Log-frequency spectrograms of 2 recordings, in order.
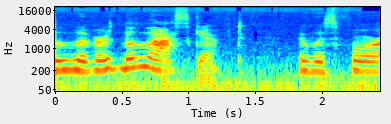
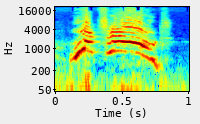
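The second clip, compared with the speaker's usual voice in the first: very high, loud panicked cry; alarmed squeak; 17 dB louder than usual. A narrator's reading. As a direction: warn him in sheer panic. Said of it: "I squeaked".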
